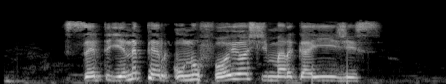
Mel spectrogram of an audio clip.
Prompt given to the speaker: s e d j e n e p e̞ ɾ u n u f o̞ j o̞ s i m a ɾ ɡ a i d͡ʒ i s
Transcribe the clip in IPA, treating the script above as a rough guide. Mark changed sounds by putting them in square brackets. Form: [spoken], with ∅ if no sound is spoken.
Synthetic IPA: s e d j e n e p e̞ ɾ u n u f o̞ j o̞ [ʃ] i m a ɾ ɡ a i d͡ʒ i s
